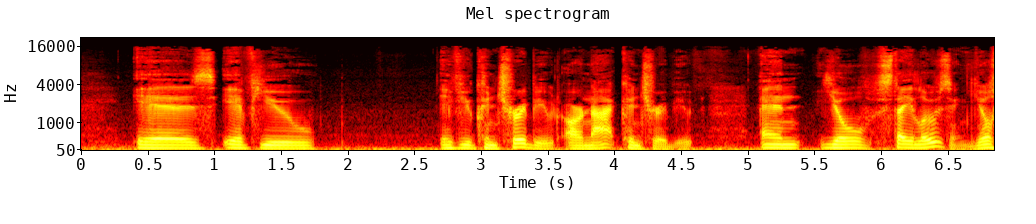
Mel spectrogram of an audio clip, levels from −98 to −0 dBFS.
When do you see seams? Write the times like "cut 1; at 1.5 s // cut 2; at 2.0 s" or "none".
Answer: none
